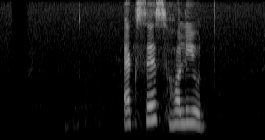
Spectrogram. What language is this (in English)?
Bangla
